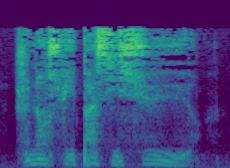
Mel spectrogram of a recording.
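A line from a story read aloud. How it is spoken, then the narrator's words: Murmured. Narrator (French): murmura Harry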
